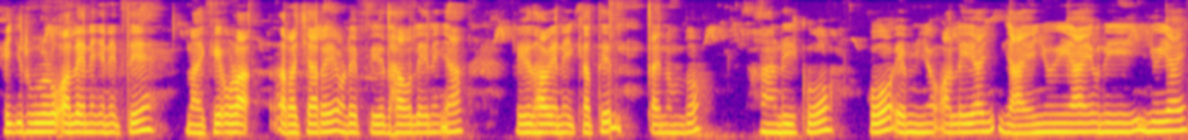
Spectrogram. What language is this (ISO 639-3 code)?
sat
